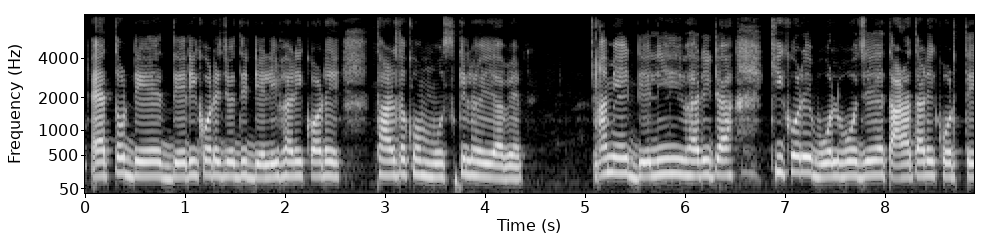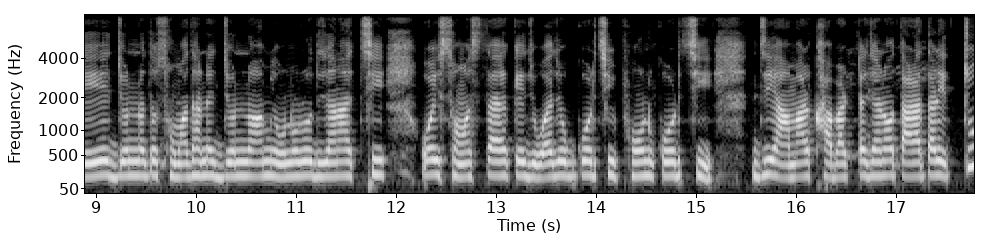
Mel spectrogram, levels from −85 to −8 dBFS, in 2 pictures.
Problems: background conversations at intervals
